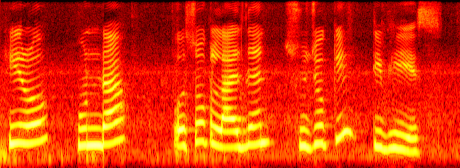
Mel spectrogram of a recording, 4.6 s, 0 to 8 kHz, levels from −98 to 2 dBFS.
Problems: constant background noise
